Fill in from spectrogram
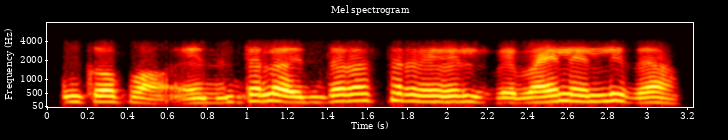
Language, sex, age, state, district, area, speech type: Telugu, female, 45-60, Telangana, Karimnagar, urban, conversation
